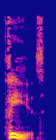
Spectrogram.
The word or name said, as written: feeze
